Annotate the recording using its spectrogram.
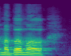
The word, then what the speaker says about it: Mbeumo: The reason he doesn't want to pronounce Mbeumo is because I corrected him backstage when he called him Mbueno. And yeah. Please, I wanted to make a point. Look, the E is before the U, and Bueno means good in Spanish.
